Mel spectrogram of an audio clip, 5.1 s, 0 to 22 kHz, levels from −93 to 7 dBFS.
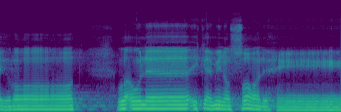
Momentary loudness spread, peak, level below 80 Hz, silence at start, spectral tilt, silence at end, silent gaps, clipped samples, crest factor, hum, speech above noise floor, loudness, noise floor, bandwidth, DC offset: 6 LU; -14 dBFS; -64 dBFS; 0 s; -8 dB/octave; 0 s; none; under 0.1%; 12 dB; none; 25 dB; -27 LUFS; -51 dBFS; 9.2 kHz; under 0.1%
